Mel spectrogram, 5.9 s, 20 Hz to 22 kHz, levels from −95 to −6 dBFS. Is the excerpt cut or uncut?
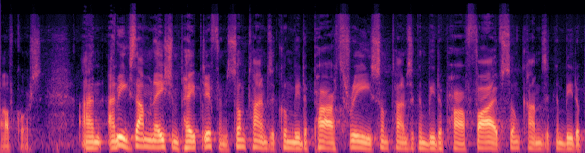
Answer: cut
